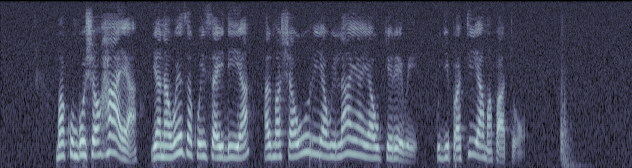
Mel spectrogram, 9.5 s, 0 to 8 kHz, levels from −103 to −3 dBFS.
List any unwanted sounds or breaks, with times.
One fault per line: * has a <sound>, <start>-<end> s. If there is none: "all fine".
* has a thud, 8.4-8.9 s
